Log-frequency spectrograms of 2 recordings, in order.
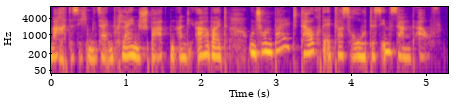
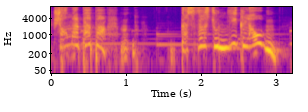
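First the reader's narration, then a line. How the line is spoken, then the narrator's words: Excited. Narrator (German): sagte er, während er aufgeregt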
